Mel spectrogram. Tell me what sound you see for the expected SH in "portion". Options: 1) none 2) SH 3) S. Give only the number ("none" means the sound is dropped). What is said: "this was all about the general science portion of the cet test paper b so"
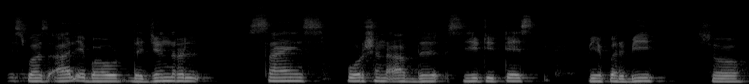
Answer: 2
